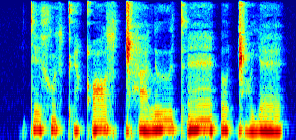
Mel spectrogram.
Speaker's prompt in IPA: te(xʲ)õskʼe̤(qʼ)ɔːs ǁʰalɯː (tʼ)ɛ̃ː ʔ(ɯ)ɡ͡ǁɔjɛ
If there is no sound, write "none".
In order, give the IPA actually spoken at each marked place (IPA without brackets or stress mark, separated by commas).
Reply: x, qʼ, tʼ, ɤ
